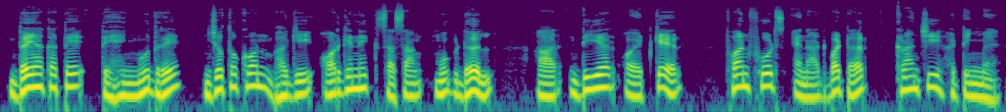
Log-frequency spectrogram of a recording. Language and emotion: Santali, neutral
